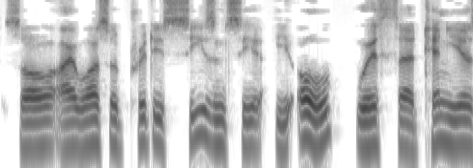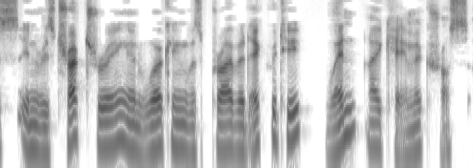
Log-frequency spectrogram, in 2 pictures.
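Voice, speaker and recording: A man's voice: mid-range voice, no room sound. German-accented middle-aged man, dry sound. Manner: measured, storytelling, speaks in full explanatory sentences. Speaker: guest, company executive and lecturer. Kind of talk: conversational podcast interview.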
